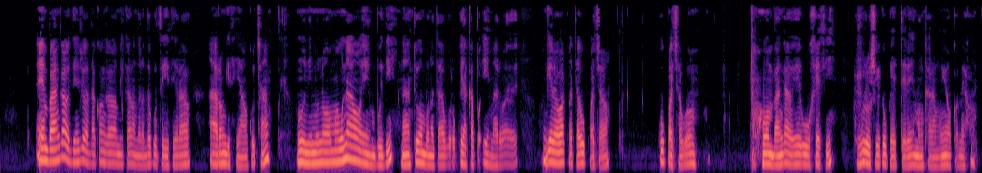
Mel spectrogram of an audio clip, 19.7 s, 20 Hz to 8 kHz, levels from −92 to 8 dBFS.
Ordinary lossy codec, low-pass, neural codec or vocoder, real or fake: MP3, 32 kbps; 7.2 kHz; none; real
